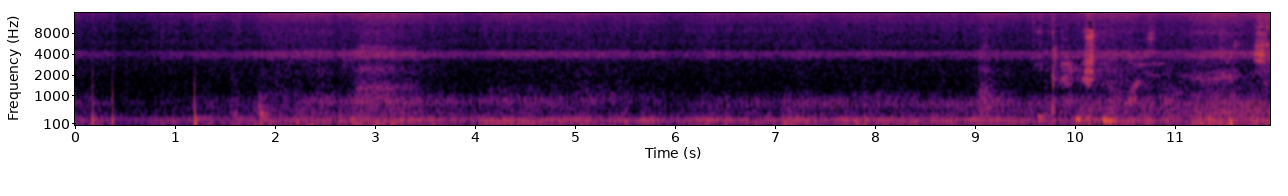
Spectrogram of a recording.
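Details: Twelve-week-old Ragdoll kitten together with its mother Isabelle, who no longer nurses her young but still plays with them; a steady, low rumbling purr runs throughout, with a few soft clicks and a quiet human voice near the end.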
